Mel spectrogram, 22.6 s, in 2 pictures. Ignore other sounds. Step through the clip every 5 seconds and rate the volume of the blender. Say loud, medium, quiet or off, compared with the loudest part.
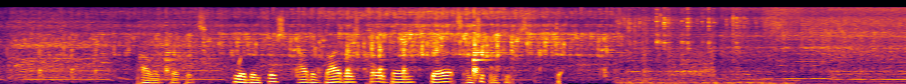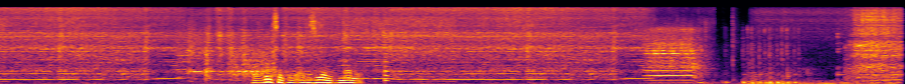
medium, medium, loud, loud, loud.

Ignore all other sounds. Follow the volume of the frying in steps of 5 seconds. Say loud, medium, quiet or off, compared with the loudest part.
medium, loud, quiet, quiet, quiet.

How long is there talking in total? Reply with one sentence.
The talking can be heard for 7 seconds in total.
